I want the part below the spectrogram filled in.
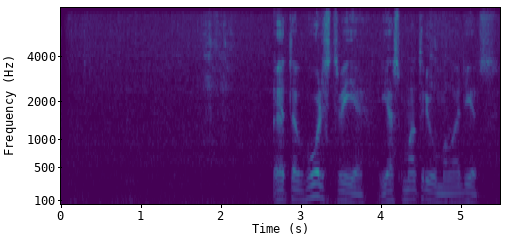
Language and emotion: Russian, neutral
